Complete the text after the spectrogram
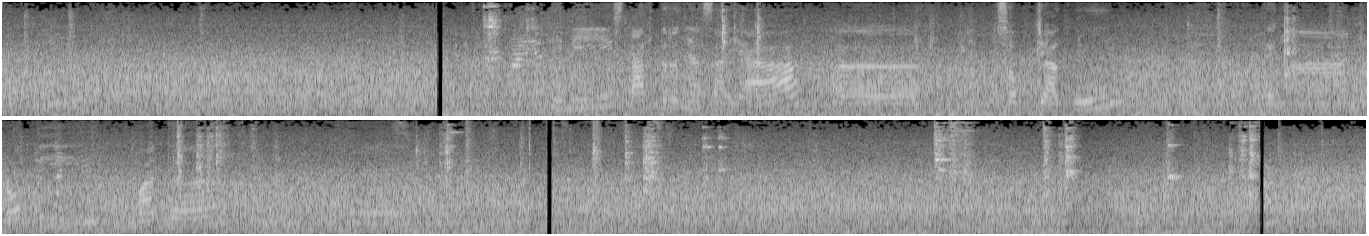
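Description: A steady low roar of an airplane cabin fills the air.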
